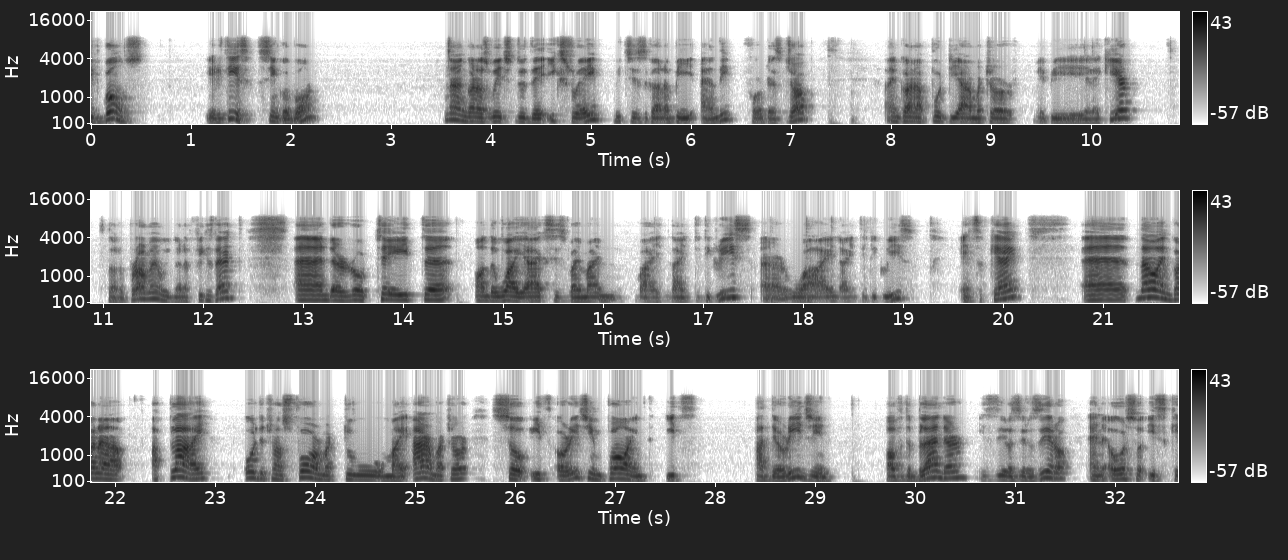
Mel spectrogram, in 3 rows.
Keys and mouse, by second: 4.0 click, 9.8 click, 18.2 9, 18.3 0, 23.7 drag, 29.3 n.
